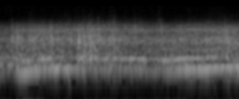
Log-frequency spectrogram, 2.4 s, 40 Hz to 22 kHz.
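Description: Proton Satria 1400 rally car's engine pulling hard at high revs, heard from inside the cabin. Its pitch climbs a little at first and then holds steady over constant road noise from the gravel.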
